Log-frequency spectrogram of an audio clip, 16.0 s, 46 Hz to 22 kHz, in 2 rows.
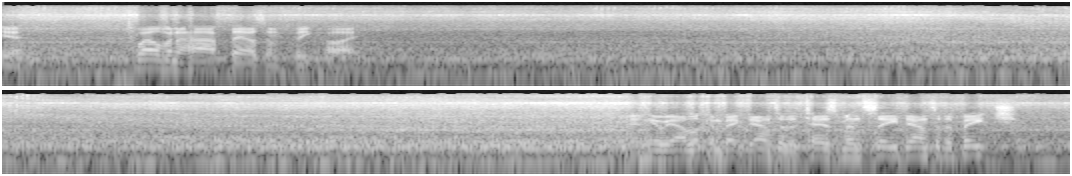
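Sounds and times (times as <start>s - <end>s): helicopter turbine and rotor: 0.0s - 16.0s.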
